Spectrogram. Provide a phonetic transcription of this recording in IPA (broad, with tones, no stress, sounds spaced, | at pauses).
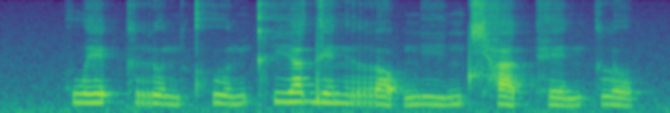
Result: k w e˦˥ ʔ k r u˨˩ n kʰ u˩˦ n kʰ i˦˥ a̯ d e˧ n r ɔ˨˩ ʔ ŋ iː˩˦ ŋ t͡ɕʰ a˨˩ t̚ h e˩˦ n k l o˨˩ k̚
